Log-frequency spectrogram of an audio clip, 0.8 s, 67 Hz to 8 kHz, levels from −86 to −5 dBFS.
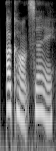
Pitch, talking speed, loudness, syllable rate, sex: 220 Hz, 215 wpm, -18 LUFS, 4.6 syllables/s, female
